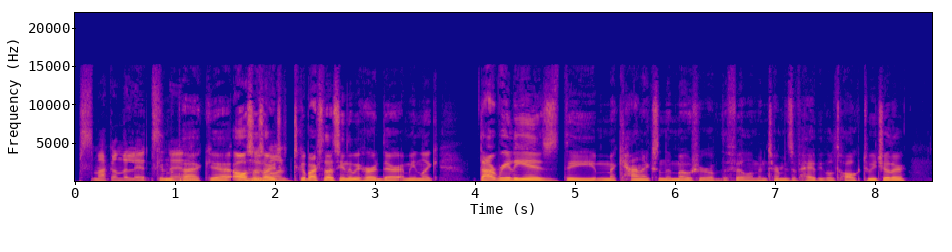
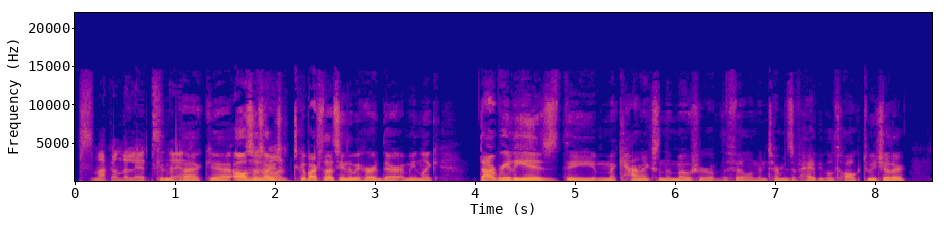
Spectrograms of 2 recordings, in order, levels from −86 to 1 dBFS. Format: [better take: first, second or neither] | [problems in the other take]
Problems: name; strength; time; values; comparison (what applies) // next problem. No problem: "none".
first | garbled, watery; slightly; nothing above 14.5 kHz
